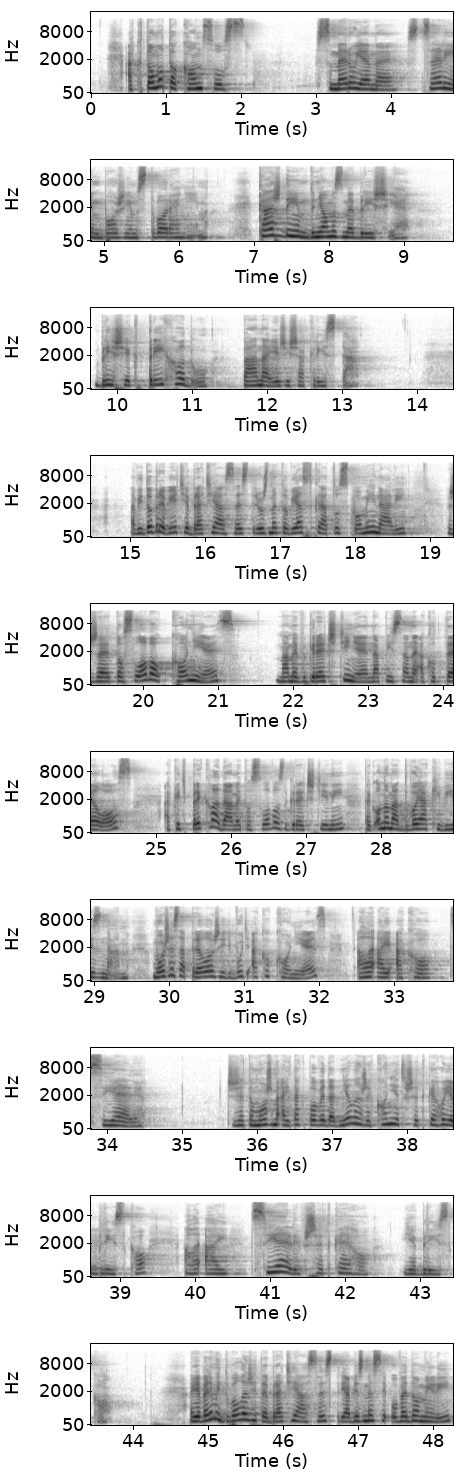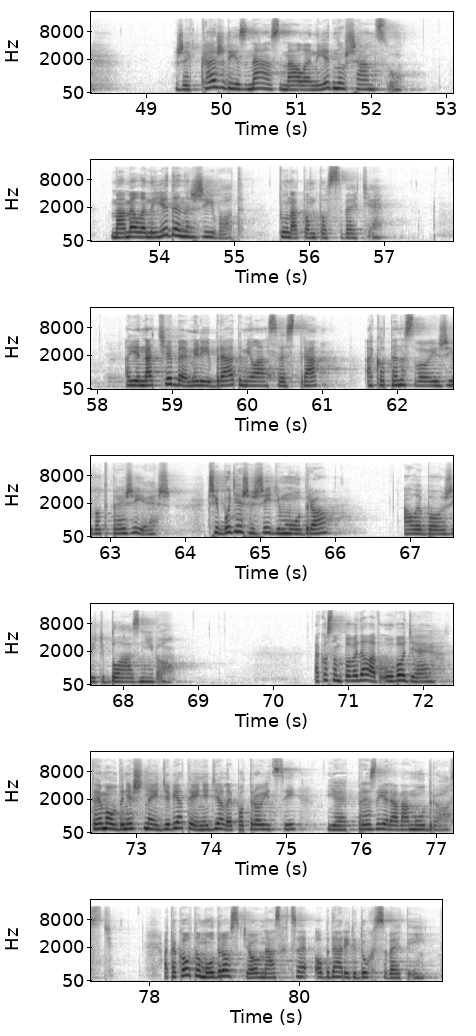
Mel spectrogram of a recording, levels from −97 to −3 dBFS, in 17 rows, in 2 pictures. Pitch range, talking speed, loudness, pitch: 205-245 Hz, 110 wpm, -26 LUFS, 220 Hz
